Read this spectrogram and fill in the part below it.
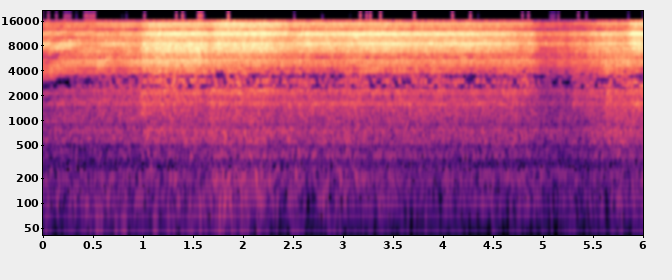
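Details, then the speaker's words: Steady hissing spray with slight surges: a dental air-water syringe with both air and water buttons pressed, rinsing acid etch off a tooth while high-volume suction is held against it. "we're going to take our air water syringe and we're going to place our thumb on both the water and the air button simultaneously to get our power washer"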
